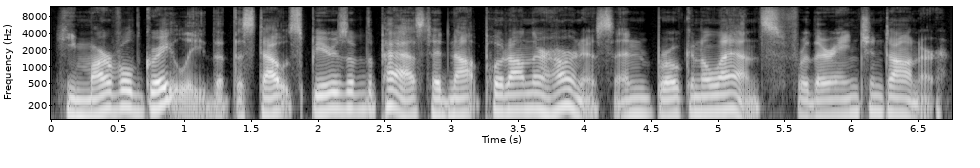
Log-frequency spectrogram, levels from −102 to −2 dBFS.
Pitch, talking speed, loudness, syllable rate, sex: 150 Hz, 215 wpm, -18 LUFS, 4.8 syllables/s, male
